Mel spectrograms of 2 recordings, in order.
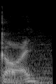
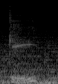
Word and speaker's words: Guy: which in the um previous video I called guy but I've since had a conversation with one of the creators of this game and we've decided I will go with the French pronunciation so this is ghee we have a DEA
